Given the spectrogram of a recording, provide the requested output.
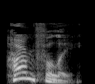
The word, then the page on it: harmfully: British English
